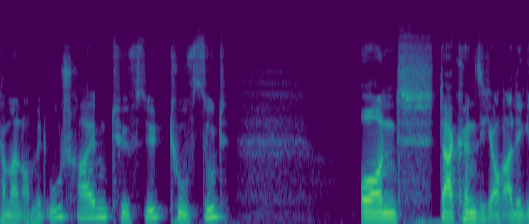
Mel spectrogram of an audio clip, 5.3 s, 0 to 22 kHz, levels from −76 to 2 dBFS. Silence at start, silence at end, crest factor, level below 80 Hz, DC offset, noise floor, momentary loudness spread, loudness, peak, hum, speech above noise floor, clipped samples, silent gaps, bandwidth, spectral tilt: 0 s; 0 s; 22 dB; -54 dBFS; under 0.1%; -68 dBFS; 11 LU; -25 LUFS; -4 dBFS; none; 43 dB; under 0.1%; none; 13 kHz; -6 dB/octave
